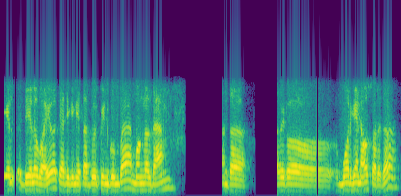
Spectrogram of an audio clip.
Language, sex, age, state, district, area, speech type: Nepali, male, 30-45, West Bengal, Kalimpong, rural, conversation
